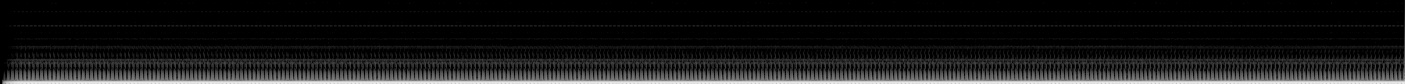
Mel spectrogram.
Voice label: Flu Chest Cold Cough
